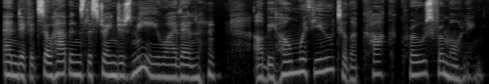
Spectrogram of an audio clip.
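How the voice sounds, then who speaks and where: A woman's voice: on the low side, a little slow, warm tone, natural voice. A woman playing a seductive, commanding witch in a vintage-style radio drama, teasing and imperious, with intimate asides. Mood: tender, mysterious.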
